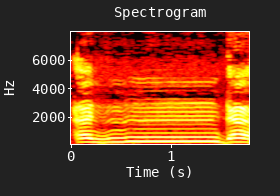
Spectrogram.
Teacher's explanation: Nun mati bertemu dal, kita kena sorokkan bunyi nun ke dalam dal disertai dengan dengung. Ini ikhfa hakiki.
